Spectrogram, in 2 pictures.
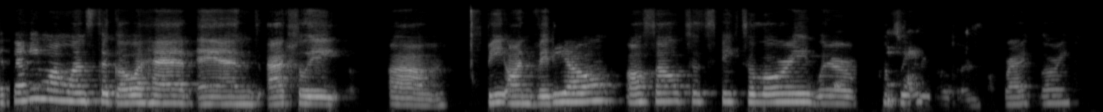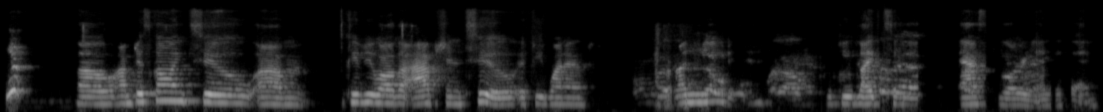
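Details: Adult woman speaking; typical speech.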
